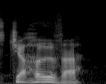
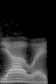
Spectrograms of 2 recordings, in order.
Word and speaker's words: Yahweh: Some of you have heard it's Jehovah. No, it's not. It's Yahweh. Jehovah is a mispronunciation of what it really is.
